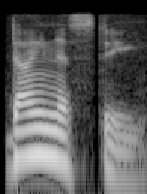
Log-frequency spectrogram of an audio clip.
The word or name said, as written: dynasty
